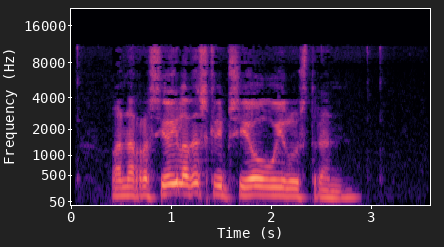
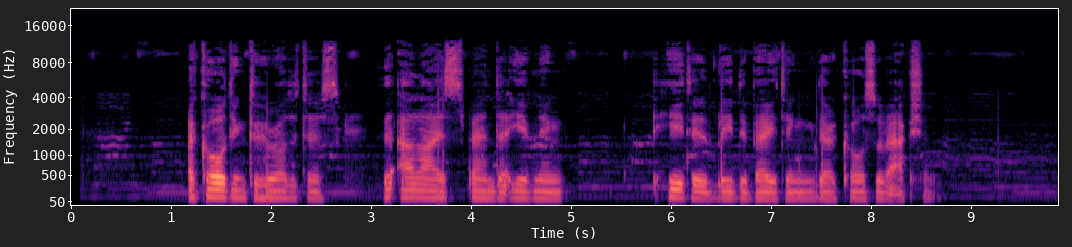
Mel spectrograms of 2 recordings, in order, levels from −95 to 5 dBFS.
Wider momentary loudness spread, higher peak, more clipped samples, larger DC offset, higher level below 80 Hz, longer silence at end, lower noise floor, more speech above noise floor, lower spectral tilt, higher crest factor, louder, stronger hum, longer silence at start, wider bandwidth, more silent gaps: about the same, 13 LU vs 12 LU; about the same, -10 dBFS vs -10 dBFS; neither; neither; first, -62 dBFS vs -72 dBFS; second, 0.75 s vs 1.25 s; about the same, -64 dBFS vs -67 dBFS; about the same, 40 dB vs 37 dB; about the same, -5 dB/octave vs -4.5 dB/octave; second, 16 dB vs 24 dB; first, -24 LUFS vs -31 LUFS; neither; about the same, 0.4 s vs 0.4 s; about the same, 11.5 kHz vs 12.5 kHz; neither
